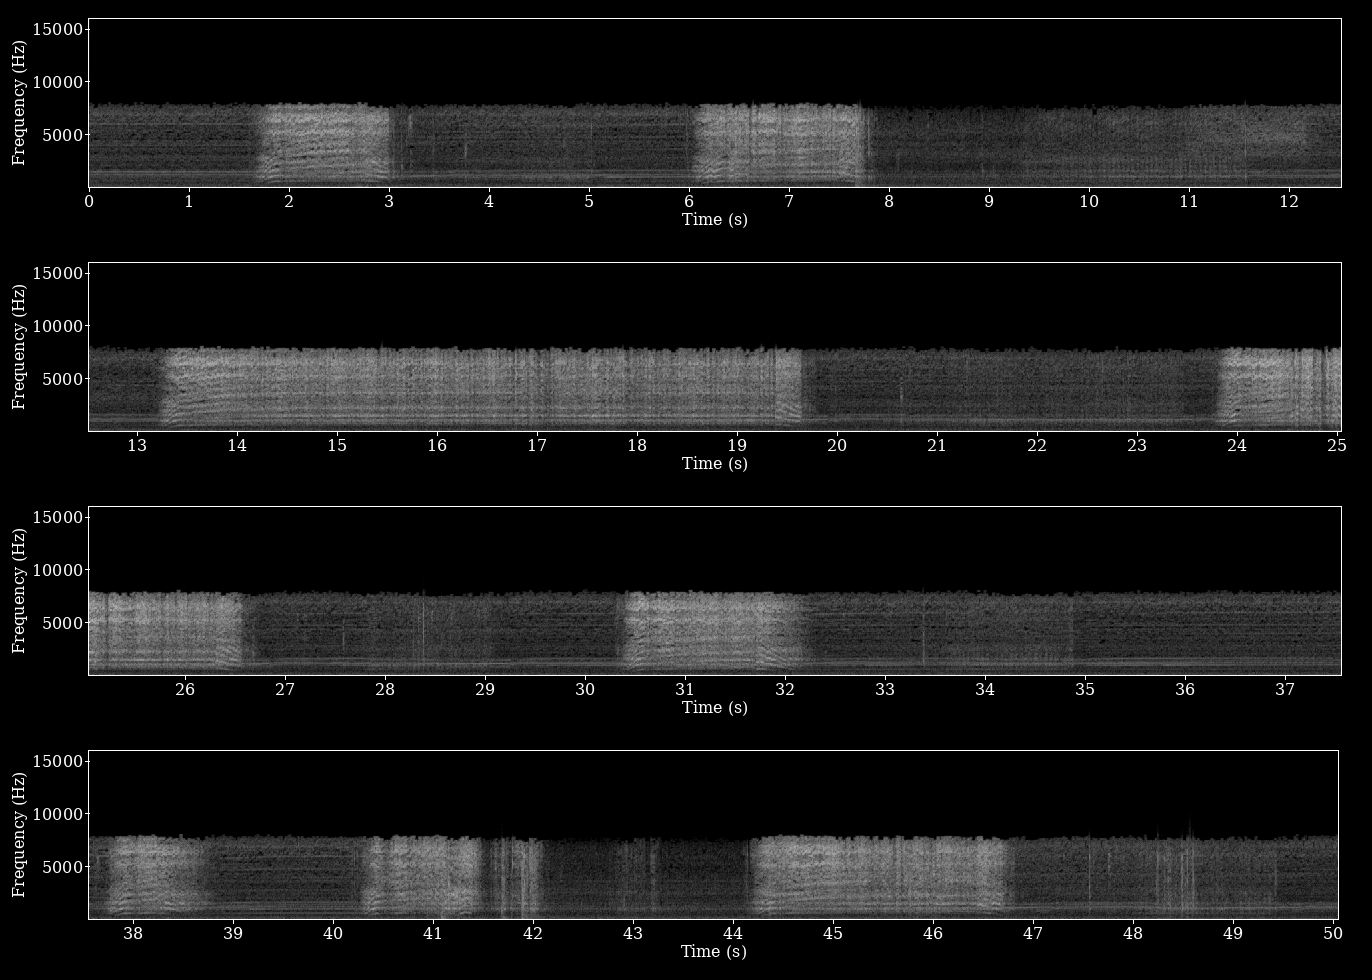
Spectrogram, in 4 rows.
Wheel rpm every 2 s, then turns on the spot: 20, 100, 10, 130, 10, 10, 40, 190, 200, 160, 10, 30, 170, 40, 10, 100, 10, 10, 20, 30, 90, 10, 130, 60, 20.
4-6 10-12 26-30 34-36 46-50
